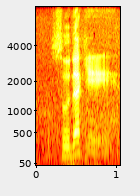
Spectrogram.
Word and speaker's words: Sudeki: Oh, and best of all, thanks to that cutscene, we now understand how to pronounce the name of this game. Woohoo! It's Sudeki.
